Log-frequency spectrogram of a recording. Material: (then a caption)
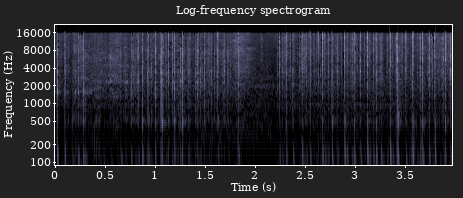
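Glass. A protective case made of glass is tapped with quick, light strikes, giving a rapid run of short, dry taps with a dull, low-heavy body and a faint bright edge. The tapping pauses briefly near the middle, then resumes at the same brisk pace, with each tap dying away almost instantly.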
